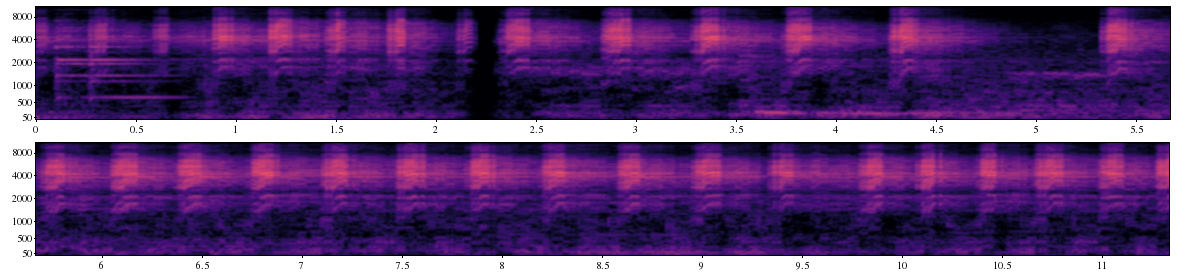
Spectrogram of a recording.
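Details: Sunda bush warbler master song for training other birds, tembakan and besetan styles: bursts of harsh, buzzy high notes repeated about three per second, broken by a short gap and a quieter stretch before resuming.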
